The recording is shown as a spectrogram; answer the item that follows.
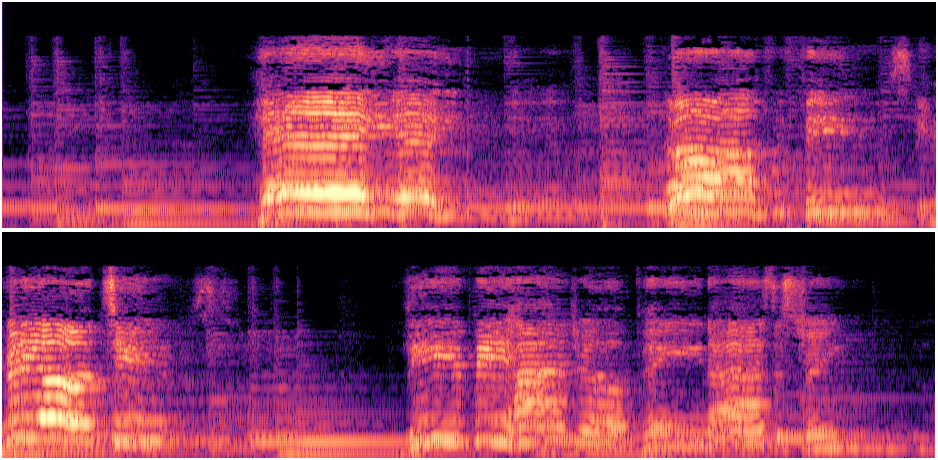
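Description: Live acoustic folk song: a strummed acoustic guitar with a man and a woman singing, in phrases separated by short guitar-only gaps.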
